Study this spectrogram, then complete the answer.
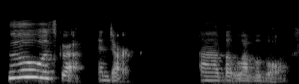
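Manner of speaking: puzzled reader asking who is meant; questioning who. Shown as a demonstration. Teacher voicing a confused reader, stress on Who.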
